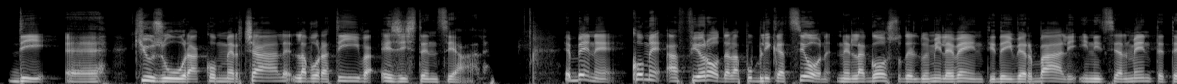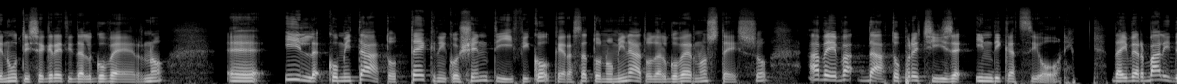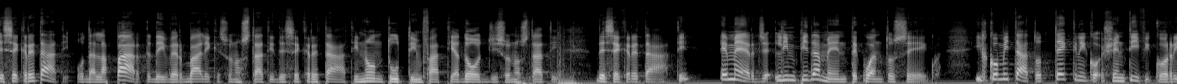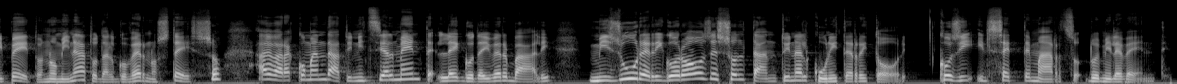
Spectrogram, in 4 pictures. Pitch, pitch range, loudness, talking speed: 145 Hz, 130-175 Hz, -21 LUFS, 110 wpm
